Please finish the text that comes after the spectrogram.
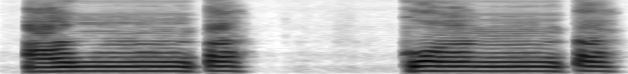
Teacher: آواز کو ناک میں لے کے چلے جانا, غننے سے پڑھنا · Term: اخفا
